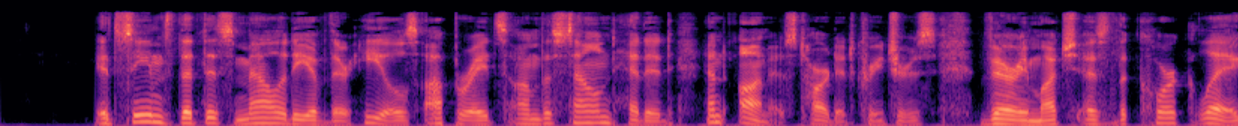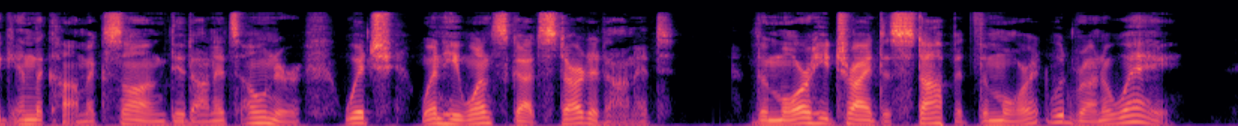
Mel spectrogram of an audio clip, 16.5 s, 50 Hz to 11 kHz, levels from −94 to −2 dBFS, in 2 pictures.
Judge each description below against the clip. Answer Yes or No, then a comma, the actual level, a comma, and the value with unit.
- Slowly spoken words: No, average, 190 wpm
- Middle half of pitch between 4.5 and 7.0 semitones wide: Yes, average, 5.0 semitones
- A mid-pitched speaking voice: No, low, 115 Hz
